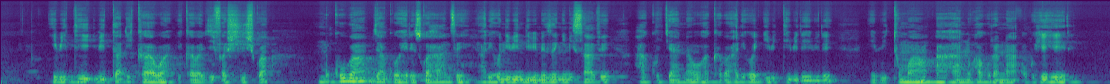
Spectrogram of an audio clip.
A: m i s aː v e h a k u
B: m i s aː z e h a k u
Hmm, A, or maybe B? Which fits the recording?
A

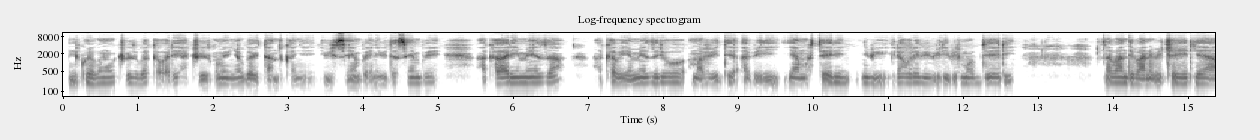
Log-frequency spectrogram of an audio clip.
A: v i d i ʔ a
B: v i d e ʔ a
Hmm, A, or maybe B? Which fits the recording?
B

